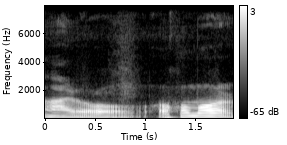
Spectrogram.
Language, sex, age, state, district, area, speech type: Assamese, male, 60+, Assam, Majuli, urban, spontaneous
